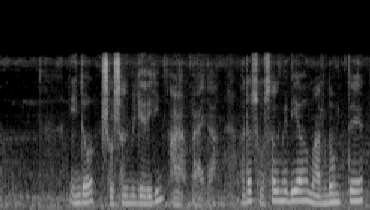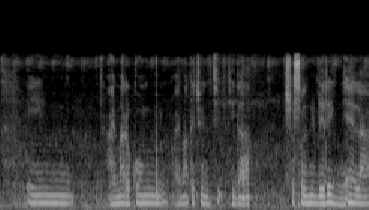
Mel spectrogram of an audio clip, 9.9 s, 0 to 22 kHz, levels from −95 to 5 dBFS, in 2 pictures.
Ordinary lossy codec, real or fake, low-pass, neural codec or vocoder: none; fake; none; codec, 16 kHz, 2 kbps, FunCodec, trained on LibriTTS, 25 frames a second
